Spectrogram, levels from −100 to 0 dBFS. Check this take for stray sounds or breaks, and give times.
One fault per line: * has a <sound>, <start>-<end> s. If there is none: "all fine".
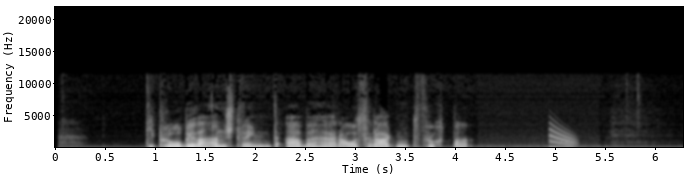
* has a chirp, 4.9-5.3 s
